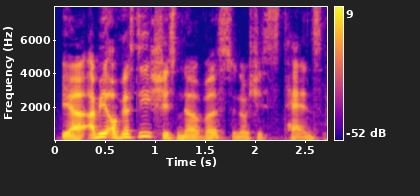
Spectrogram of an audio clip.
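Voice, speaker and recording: Man explaining, lively pitch. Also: moderate pace. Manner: explanatory, frequent restarts and "you know". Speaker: voice coach and actor, guest. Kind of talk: casual interview chat.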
